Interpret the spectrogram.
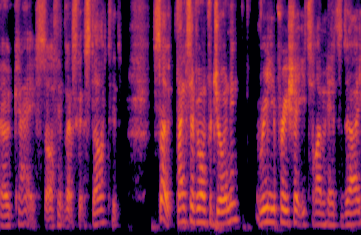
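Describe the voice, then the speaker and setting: Speaking with a West Midlands accent, a man talks at a fairly quick pace with a fairly high pitch and ordinary pitch variation. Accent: British (West Midlands). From England, West Midlands (west of Birmingham). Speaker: CAM software presenter. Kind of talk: webinar presentation. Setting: live webinar. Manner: casual, filler-heavy.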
